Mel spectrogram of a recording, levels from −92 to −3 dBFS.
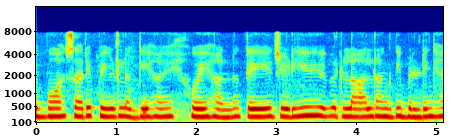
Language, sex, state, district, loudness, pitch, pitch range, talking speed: Punjabi, female, Chandigarh, Chandigarh, -12 LUFS, 215 Hz, 210-220 Hz, 165 wpm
